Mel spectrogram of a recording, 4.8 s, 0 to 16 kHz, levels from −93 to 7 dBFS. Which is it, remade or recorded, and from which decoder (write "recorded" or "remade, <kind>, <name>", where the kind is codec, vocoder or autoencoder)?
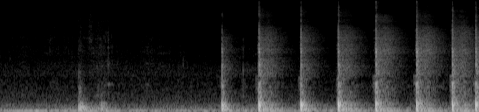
recorded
